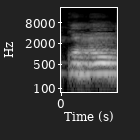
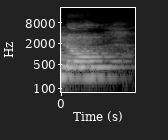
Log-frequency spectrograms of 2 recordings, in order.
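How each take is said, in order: First: The k sound is pronounced before the n. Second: The k sound is silent before the n. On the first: The speaker calls it wrong. "बहुत सारे लोग आपने देखा होगा guys इसे कुनो पढ़ते हैं" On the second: The speaker calls it right. "के साइलेंट"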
